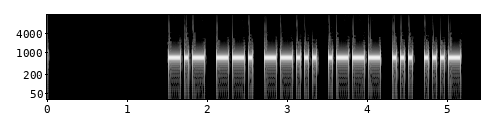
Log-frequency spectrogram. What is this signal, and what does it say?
Morse code, heard as a keyed tone, about 25 wpm, 700 Hz. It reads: KG7JSV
